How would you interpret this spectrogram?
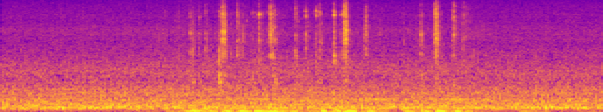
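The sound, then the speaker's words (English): Quick, irregular computer keyboard clicks tap out in short bursts for a few seconds over a steady low hum of background noise, with no one speaking. “I'm typing it right now, so y'all bear with me.”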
